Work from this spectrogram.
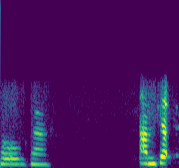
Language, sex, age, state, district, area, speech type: Marathi, female, 18-30, Maharashtra, Amravati, urban, conversation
